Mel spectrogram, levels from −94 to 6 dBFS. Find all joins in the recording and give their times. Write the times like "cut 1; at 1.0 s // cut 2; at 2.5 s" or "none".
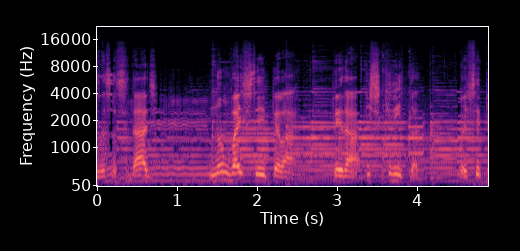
none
